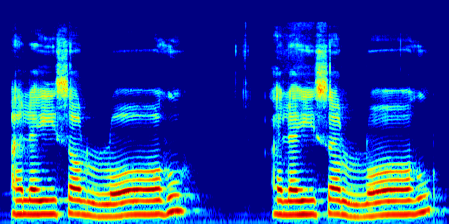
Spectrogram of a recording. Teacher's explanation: اللہ کے ورڈ سے پہلے سین کے اوپر زبر ہے، ہم اس کو موٹا کر کے ادا کریں گے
